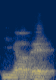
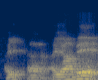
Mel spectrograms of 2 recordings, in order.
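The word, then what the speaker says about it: ayaabe: You know they say Iabe. They didn't say it right. So we said to the Ayabe is the male of the species.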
